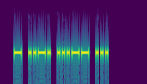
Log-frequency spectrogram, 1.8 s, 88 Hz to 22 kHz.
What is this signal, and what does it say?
Morse code, heard as a keyed tone, about 39 wpm, 700 Hz. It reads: TF3S
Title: DXCC-100 Call Signs - 4 Characters - Repeated 2x - 40wpm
